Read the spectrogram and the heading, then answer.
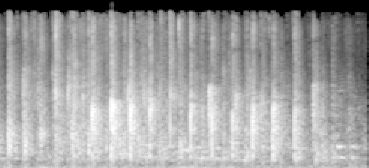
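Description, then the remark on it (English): An audience breaks into clapping, a dense, uneven patter of many hands that keeps up steadily for several seconds, with a few louder individual claps standing out and faint voices mixed in. “You never clap for me.”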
